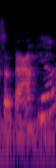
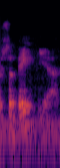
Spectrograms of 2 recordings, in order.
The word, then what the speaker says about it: Sabathia: Hey, by the way, is it CC Sabathia or Sabathia? Yeah, I think it's actually Sabathia. Sabathia, okay, that's how I've always remembered them. I know it's pronounced sometimes Sabathia, but I think it's Sabathia.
